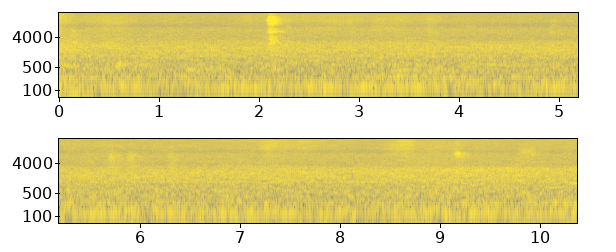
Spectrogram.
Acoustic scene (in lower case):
subway train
